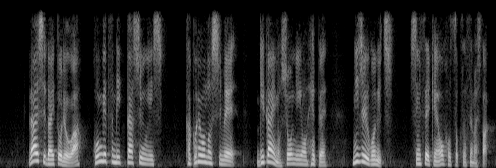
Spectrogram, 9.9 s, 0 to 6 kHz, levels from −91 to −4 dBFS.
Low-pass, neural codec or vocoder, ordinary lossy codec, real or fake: 5.4 kHz; codec, 16 kHz, 1 kbps, FreqCodec, larger model; none; fake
